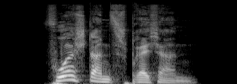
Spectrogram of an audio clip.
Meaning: dative plural of Vorstandssprecher
- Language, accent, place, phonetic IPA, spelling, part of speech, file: German, Germany, Berlin, [ˈfoːɐ̯ʃtant͡sˌʃpʁɛçɐn], Vorstandssprechern, noun, De-Vorstandssprechern.ogg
